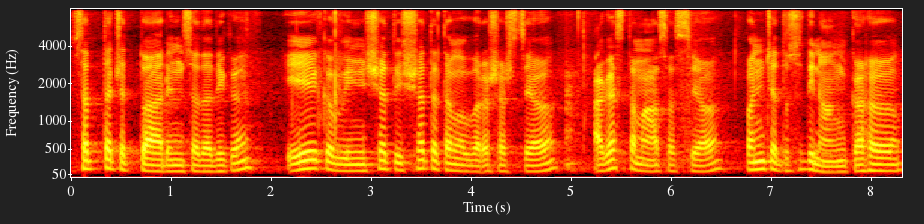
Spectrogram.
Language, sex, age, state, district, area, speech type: Sanskrit, male, 18-30, Uttar Pradesh, Lucknow, urban, spontaneous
